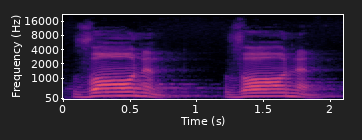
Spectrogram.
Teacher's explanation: h harfini talaffuzidan tushirib qoldirib, o harfini choʻzibroq talaffuz qilyapman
